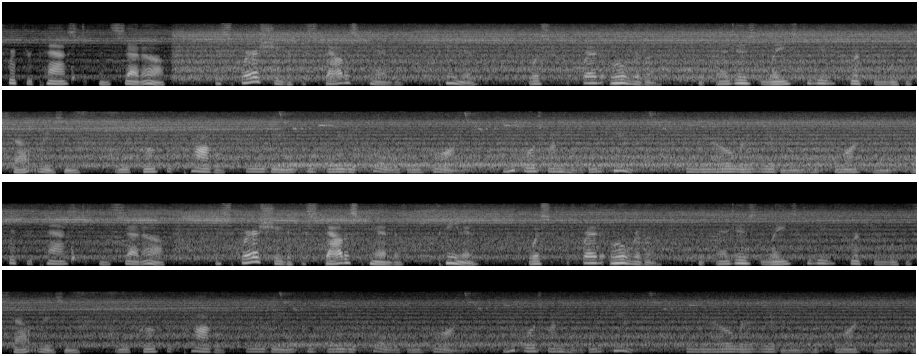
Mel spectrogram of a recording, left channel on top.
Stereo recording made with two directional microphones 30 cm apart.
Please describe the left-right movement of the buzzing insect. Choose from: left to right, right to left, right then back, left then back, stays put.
right to left.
